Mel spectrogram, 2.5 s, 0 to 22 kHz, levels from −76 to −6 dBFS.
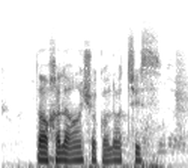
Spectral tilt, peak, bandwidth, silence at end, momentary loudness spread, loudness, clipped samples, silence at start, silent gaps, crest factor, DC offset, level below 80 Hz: -5.5 dB/octave; -6 dBFS; 11.5 kHz; 0.05 s; 16 LU; -23 LUFS; under 0.1%; 0.5 s; none; 18 dB; under 0.1%; -46 dBFS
